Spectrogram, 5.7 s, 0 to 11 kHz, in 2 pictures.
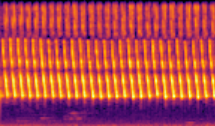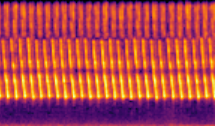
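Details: F1 canary song used as a lure to set other canaries singing: one steady, very rapid, high rolling trill of evenly repeated notes that runs without a break from start to end.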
